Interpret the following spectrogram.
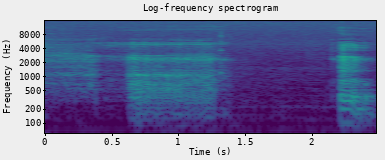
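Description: A person's breathing: a soft intake at the start, then a heavier sigh out lasting under a second, about half a second in.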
